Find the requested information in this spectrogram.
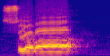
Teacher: نس، صاد heavy letters میں سے ہے، اہ دی نس، پھر را کو ہیوی کریں گے کیونکہ اس کی آواز اوپر کی طرف جا رہی ہے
